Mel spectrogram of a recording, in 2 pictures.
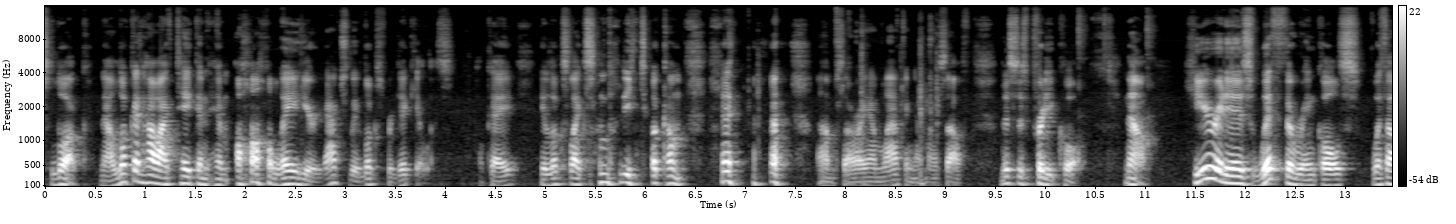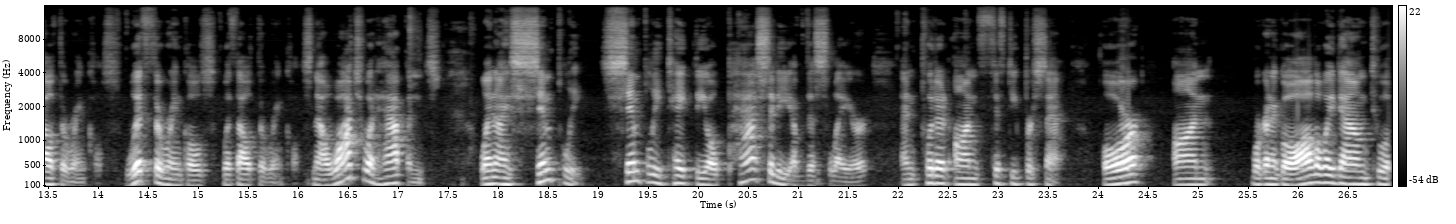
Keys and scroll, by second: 8.6 super+s.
